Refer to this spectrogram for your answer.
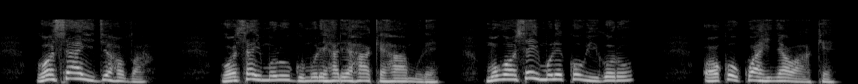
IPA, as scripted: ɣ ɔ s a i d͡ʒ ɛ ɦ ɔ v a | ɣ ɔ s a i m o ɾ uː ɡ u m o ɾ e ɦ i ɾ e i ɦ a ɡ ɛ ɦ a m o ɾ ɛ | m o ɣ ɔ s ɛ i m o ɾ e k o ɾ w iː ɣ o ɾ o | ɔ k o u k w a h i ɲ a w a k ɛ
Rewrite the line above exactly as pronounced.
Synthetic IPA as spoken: ɣ ɔ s a i d͡ʒ ɛ ɦ ɔ v a | ɣ ɔ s a i m o ɾ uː ɡ u m o ɾ e ɦ a ɾ e a ɦ a k ɛ ɦ a m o ɾ ɛ | m o ɣ ɔ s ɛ i m o ɾ e k o w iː ɣ o ɾ o | ɔ k o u k w a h i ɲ a w a k ɛ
